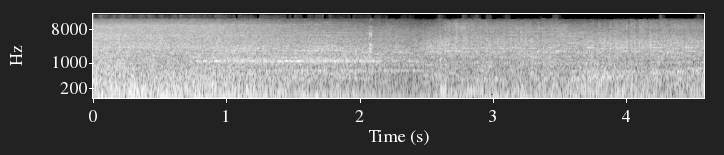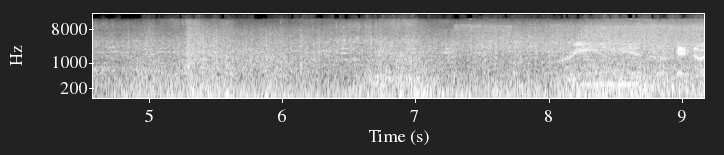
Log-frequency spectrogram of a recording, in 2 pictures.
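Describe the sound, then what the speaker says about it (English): A boss in Elden Ring unleashes a fire breath attack, a loud sustained roaring rush that fills the whole stretch with dense, rumbling noise. "Fire breath."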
